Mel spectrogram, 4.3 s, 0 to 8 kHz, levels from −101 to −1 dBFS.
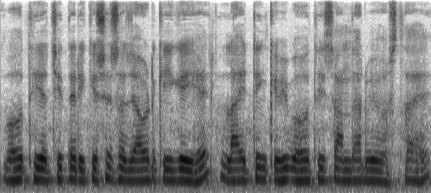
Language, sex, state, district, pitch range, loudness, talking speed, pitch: Hindi, male, Chhattisgarh, Bastar, 125-135 Hz, -15 LUFS, 235 wpm, 130 Hz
